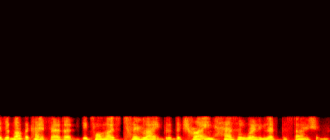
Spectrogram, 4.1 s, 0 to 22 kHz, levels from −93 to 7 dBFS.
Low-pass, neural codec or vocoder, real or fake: 3.6 kHz; codec, 16 kHz, 1 kbps, FreqCodec, smaller model; fake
